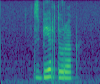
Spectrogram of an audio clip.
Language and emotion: Russian, neutral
